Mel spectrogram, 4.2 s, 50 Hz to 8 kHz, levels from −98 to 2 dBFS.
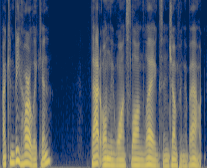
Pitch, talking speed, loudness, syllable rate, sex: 115 Hz, 175 wpm, -18 LUFS, 5.3 syllables/s, male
